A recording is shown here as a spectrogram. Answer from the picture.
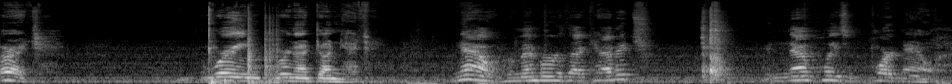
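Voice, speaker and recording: Over noticeable background noise and audible room echo, a man with a high voice speaks very slowly with ordinary pitch variation and long, frequent pauses. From born in this country, not Ireland. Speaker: home cook / cooking channel host. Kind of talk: cooking tutorial. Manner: casual, conversational.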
